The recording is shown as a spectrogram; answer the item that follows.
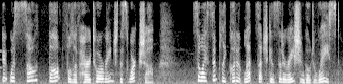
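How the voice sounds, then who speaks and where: A gentle, polite young woman official in a fantasy game. She talks softly and a little hesitantly, in a fairly high voice. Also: slight background noise. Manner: soft-spoken, hesitant and polite.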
